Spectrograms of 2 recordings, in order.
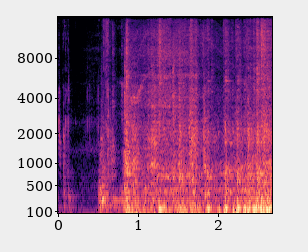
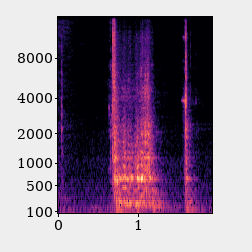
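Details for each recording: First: Warm John Deere 225 riding mower engine after jump starting, with a suspect battery: a brief quiet, then it catches at once and settles into a steady, even run; a clean, normal start. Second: John Deere 225 being jump-started, five-year-old battery, starter possibly failing: a half-second starter groan dies, then one lone click. A failed crank, likely a dead battery.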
